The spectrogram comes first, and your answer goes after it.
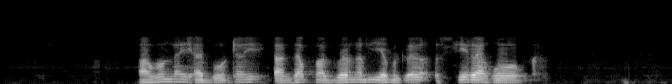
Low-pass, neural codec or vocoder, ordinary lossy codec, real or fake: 3.6 kHz; codec, 16 kHz in and 24 kHz out, 0.6 kbps, FireRedTTS-2 codec; Opus, 32 kbps; fake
